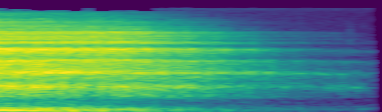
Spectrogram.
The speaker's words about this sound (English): Just take a huge breath in through your nose and breathe out through your mouth.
